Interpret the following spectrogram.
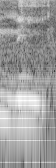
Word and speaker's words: knee: घुटने को इंग्लिश में कहते हैं नी, KNEE, नी। ठीक है, अच्छा, के जो है पढ़ने में नहीं आएगा, के साइलेंट है, जब हम बोलेंगे तो सिर्फ नी बोलेंगे।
